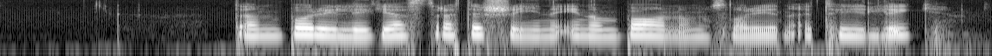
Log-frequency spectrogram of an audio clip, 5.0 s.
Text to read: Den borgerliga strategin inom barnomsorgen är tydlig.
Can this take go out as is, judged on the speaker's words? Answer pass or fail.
pass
